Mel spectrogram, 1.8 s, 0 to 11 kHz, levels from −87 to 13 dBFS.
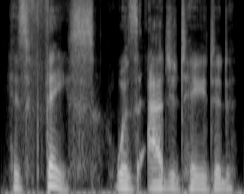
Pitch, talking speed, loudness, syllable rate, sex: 115 Hz, 130 wpm, -19 LUFS, 4.4 syllables/s, male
